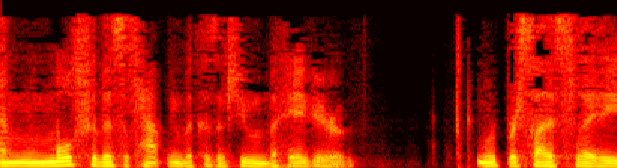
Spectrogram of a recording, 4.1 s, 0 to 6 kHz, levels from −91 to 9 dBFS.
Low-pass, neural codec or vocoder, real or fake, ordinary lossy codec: 5.4 kHz; codec, 16 kHz, 0.5 kbps, FreqCodec, larger model; fake; MP3, 24 kbps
